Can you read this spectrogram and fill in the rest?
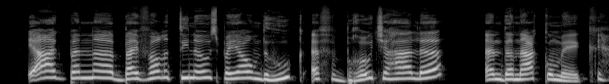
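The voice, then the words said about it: Imitated accent of a young driver. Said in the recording (Dutch): “Is het accent ... Ja, ja. Zo praat die.”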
